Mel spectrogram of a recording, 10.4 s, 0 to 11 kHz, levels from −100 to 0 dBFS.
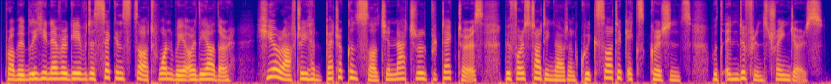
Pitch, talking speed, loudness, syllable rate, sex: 200 Hz, 175 wpm, -17 LUFS, 5.8 syllables/s, female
